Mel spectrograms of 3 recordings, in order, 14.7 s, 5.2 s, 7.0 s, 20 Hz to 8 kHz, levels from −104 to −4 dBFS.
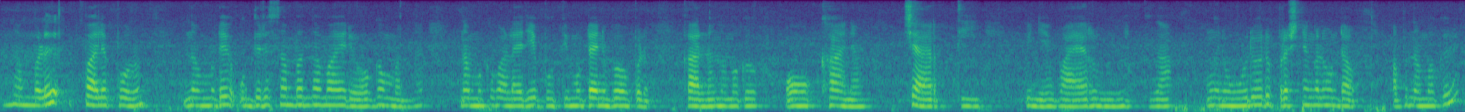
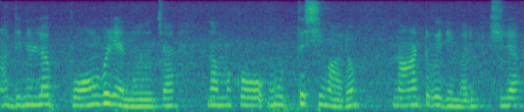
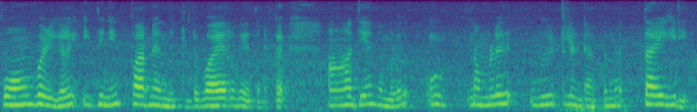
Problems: constant background noise, low volume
